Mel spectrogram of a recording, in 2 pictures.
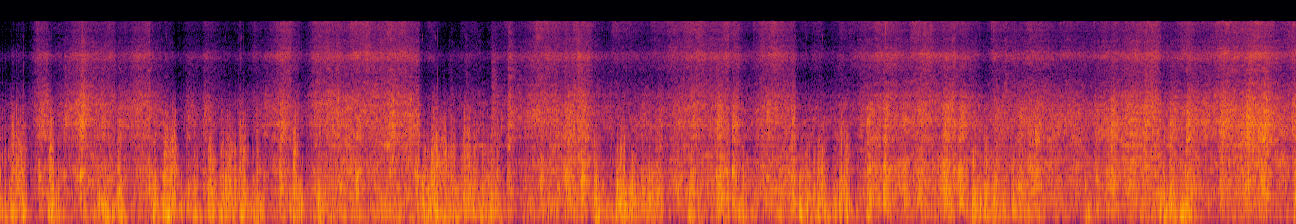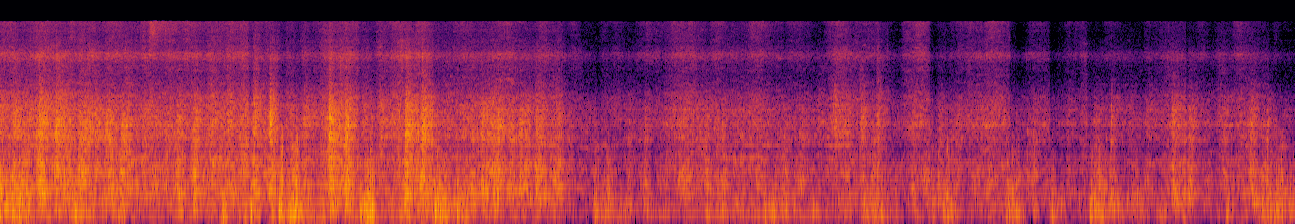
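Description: Passenger train running on the rails, heard from its open door: continuous wheel-and-rail noise with irregular clacking, as a long rake of railway tank wagons passes close alongside. The noise drops somewhat about fourteen seconds in.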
